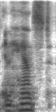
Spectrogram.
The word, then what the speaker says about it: enhanced: enunciated enhanced senses uh you drop the t which is spelled as a d but it's a d sound enhanced you just drop it enhance senses enhance senses um enhance senses enhance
